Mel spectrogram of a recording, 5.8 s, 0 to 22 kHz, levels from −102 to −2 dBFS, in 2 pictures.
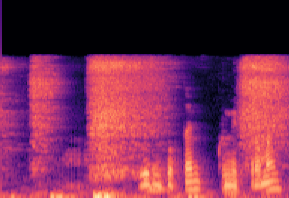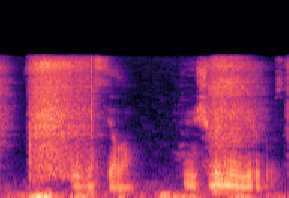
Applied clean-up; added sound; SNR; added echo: classical method log-MMSE.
